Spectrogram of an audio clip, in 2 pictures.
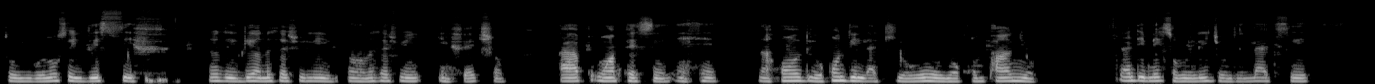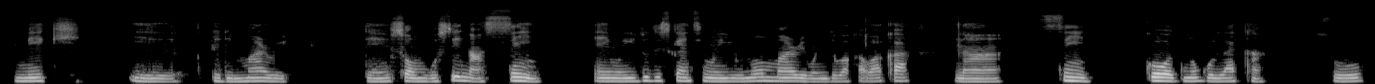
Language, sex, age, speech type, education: Nigerian Pidgin, female, 30-45, spontaneous, tertiary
